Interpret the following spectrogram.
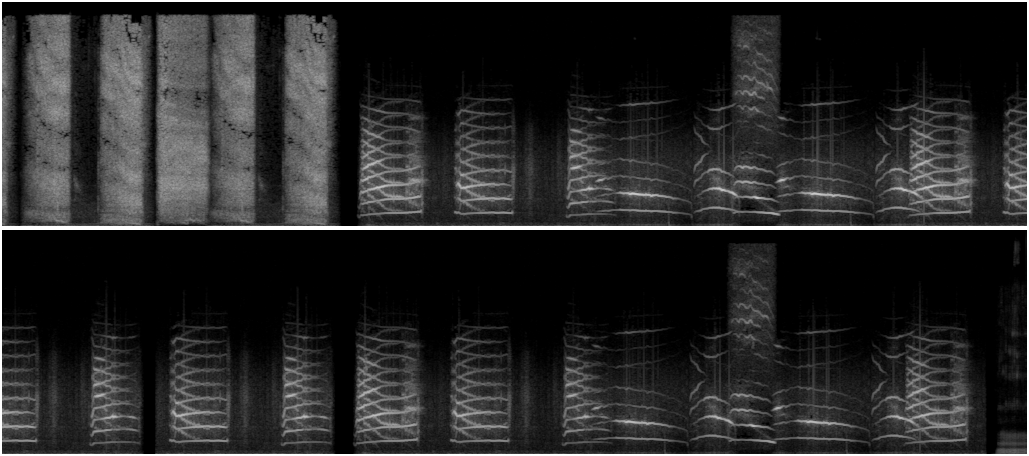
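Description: A domestic cat meowing over and over, about one meow a second, each call rising then falling in pitch. The first five seconds hold a run of short harsh noisy bursts instead.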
